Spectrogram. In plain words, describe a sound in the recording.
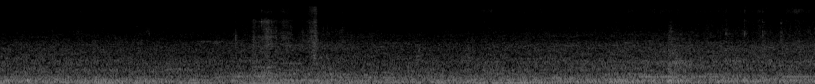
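A gloved hand rustles against a plastic sheet.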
